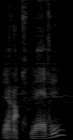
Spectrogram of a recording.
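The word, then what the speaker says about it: Quaquaval: I think it's quite a quaval thing that's how you say his name.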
